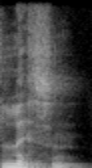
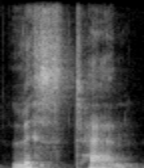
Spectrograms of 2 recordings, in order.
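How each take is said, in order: First: The T sound in the middle is silent. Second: The T sound in the middle is pronounced. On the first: The speaker calls it right. "the T in listen is silent" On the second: The speaker calls it wrong. "so it's not listen"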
